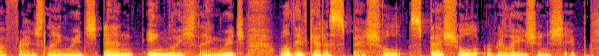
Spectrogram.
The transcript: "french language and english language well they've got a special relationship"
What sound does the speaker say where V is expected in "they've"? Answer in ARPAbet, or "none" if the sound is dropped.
V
